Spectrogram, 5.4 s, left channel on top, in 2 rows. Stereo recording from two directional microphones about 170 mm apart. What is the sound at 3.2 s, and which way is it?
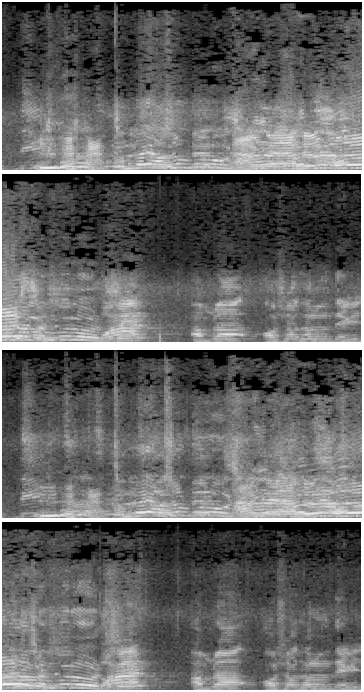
Speech, 40° right (ahead or behind).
